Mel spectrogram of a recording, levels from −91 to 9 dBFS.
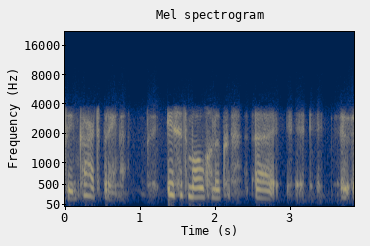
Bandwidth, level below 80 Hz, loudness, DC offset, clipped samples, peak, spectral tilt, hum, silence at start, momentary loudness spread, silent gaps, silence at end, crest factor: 5.4 kHz; -76 dBFS; -26 LUFS; under 0.1%; under 0.1%; -6 dBFS; -5.5 dB/octave; none; 0 s; 15 LU; none; 0 s; 20 dB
